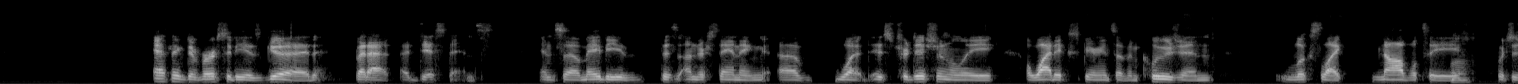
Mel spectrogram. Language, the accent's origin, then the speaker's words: English; South Florida, United States; I grew up in South Florida.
